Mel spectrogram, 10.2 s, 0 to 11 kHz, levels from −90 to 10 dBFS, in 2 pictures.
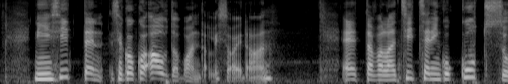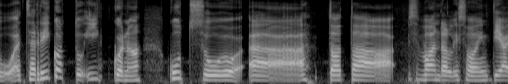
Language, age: Finnish, 20-39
